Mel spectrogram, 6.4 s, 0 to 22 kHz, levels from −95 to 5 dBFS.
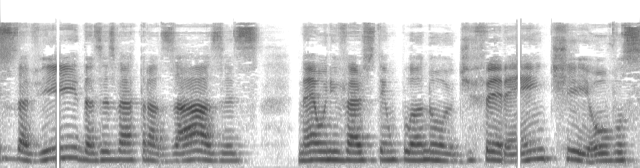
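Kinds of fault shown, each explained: Block of digital silence: stretches of samples get swapped for zeros, so the speech cuts out and back with no fade. There are 40 ms holes at 0.56 s and 5.17 s, plus a brief tick of about 9 ms at 1.59 s.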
